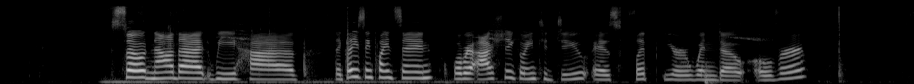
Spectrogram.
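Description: A young woman speaks calmly and explains, close by.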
